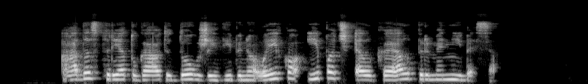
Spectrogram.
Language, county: Lithuanian, Kaunas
